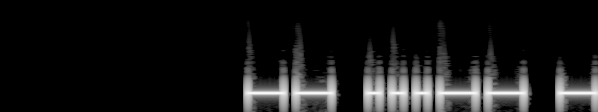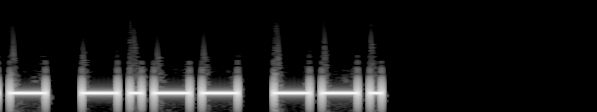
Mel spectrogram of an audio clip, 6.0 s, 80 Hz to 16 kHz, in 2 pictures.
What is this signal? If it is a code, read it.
Morse code, heard as a keyed tone, about 20 wpm, 700 Hz. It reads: M3MYG
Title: DXCC-100 Call Signs - 5 Characters - 20wpm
